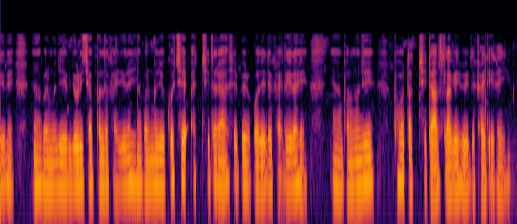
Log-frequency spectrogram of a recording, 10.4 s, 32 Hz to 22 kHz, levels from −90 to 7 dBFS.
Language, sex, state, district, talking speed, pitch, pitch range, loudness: Hindi, male, Chhattisgarh, Korba, 205 wpm, 100 Hz, 95-105 Hz, -21 LUFS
